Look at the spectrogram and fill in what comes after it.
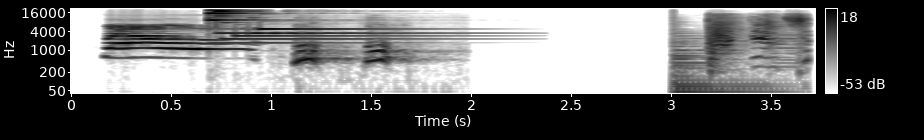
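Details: Domestic cat from a pair of house cats kept apart by a pet gate for nine months, who fight whenever they meet. One drawn-out, steady meow lasts about two seconds, overlaid by a bright chime and short thuds, then a burst of noisy sound.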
